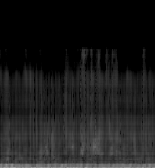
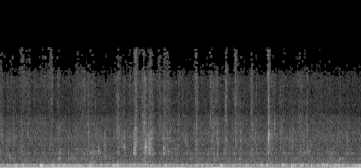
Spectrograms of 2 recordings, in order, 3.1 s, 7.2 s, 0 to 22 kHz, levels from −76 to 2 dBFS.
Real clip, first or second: second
